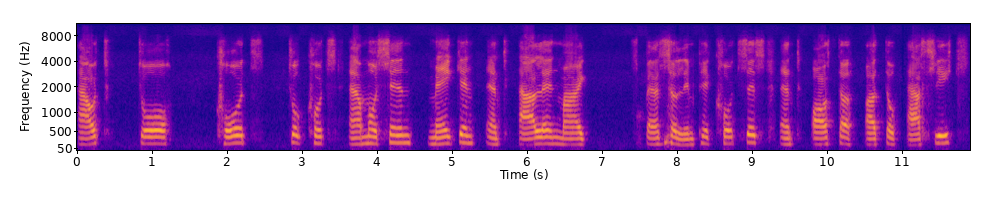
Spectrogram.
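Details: 25-year-old man with cerebral palsy since birth, which he says affects his balance, coordination and speech; doctors had told him he would never walk; real speech; dysarthric speech (cerebral palsy).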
